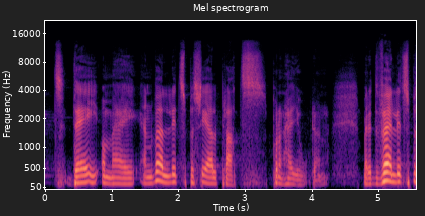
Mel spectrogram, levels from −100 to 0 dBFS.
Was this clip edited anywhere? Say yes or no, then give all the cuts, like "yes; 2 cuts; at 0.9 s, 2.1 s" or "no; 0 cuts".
no; 0 cuts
